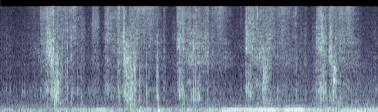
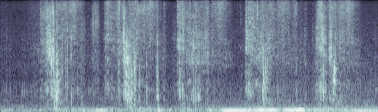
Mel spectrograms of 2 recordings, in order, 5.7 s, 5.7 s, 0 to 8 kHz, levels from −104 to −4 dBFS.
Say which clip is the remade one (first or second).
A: first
